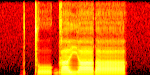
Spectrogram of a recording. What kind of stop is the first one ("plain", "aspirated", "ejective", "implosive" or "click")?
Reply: plain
